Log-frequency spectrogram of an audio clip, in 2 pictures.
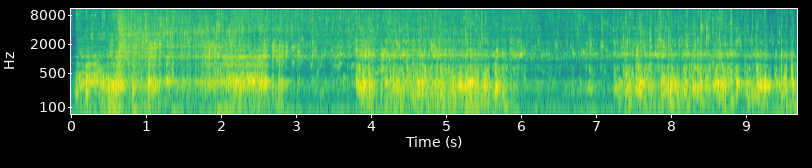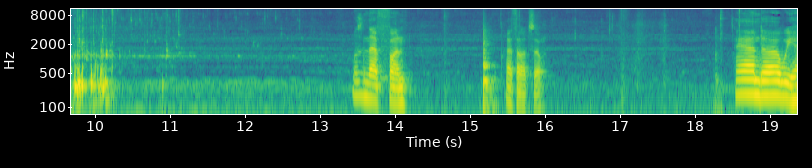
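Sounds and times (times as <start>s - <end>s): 
toilet cistern refill trickle: 0.0s - 13.4s
toilet flushing: 0.0s - 16.7s
speech: 13.6s - 14.2s, 15.5s - 16.1s, 18.5s - 19.3s.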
